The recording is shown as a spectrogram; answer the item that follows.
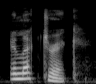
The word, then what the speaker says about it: electric: page 209 conversation exercise b one electric which one is stressed it's over the ec the second syllable electric it's over the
